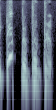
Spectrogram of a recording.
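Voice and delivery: imitated video-game bloops; quick descending run of mouth-made bloops; drop sound effect. Shown as a demonstration. Host mimicking dropped balls, improvised video-game drop sound. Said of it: "the drop sound".

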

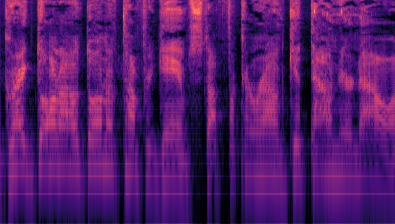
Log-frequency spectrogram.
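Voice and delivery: high, rapid-fire imitation of an exasperated girlfriend; retold angry scolding. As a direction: cut him off with a mock telling-off. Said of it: "yelled at me again".

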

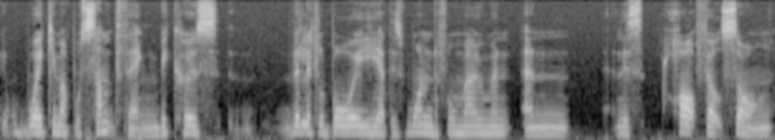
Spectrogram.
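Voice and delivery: ordinary talk, nothing marked

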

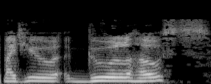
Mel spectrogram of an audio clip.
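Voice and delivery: slow, hammy spooky drawl; spooky drawn-out voice. Pretend. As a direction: stretch ghoul out slowly. Dragged spooky emphasis on ghouls.

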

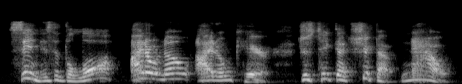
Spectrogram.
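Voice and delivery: high, rushed and agitated; frantic order. Acted. Guards under attack arguing about the law, frantic. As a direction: bark the order in a panic.

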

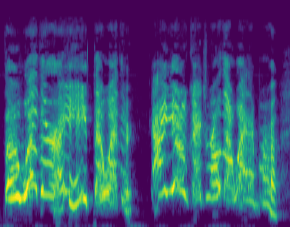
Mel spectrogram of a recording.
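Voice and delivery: put-on very high, fast whiny kid wail; high shrieking kid voice, hammed-up; mock kid tantrum. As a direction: squeal it like a furious child. Kid ranting about the weather.

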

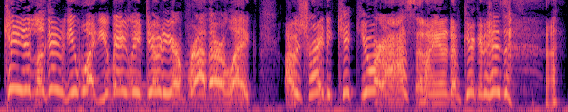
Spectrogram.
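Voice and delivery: very high, loud scolding screech; mock furious yelling. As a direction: re-enact a mother screaming at her son. Mother re-enacts yelling at older son.

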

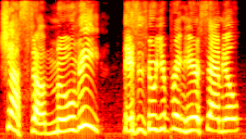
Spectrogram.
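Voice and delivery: loud, high incredulous anger; furious high-pitched confrontation; outraged. Acted. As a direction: throw it back as an indignant shout. Outraged quarrel with newcomer.

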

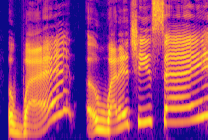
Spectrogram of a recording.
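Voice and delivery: high, mocking confused whine; exaggerated questioning, pitch shooting up at the end; Steph. Tourist baffled by Spanish, mock confusion. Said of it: "And fucking Steph says here".

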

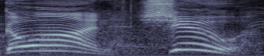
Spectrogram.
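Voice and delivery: high, loud shooing. Acted. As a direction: chase the frogs off. Shooing frogs away.

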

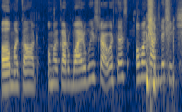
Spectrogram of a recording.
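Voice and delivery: gasping through a chili burn; mouth burning from spicy food. Real, not acted. Just ate a very hot chili.

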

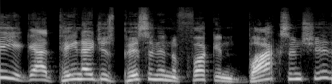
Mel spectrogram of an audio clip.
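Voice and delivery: high, loud Long Island rant; indignant Long Island accent; Long Islander. Acted. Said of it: "Long Islander discovering the existence of furries".

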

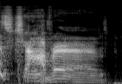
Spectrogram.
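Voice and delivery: slow, drawn-out gruff host voice; a butch Crypt Keeper. Acted. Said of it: "a little butch for Crypt Keeper".

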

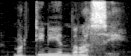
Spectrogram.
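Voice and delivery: lightly hammed-up Italian accent with a Russian tinge; playful, muddled Italian-Russian accent; Russian-infused Italian accent. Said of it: "Russian-infused Italian accent".

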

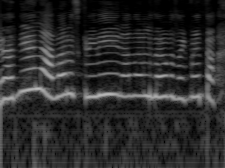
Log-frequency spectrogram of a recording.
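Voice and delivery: high, squeaky fan voice; fans' messages in a high squeal; gushing fan. Retold or imitated. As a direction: play an adoring fan writing in. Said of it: "me llegan muchos mensajes de que".

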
